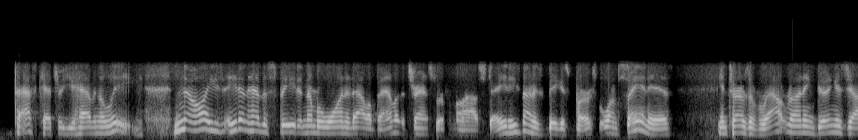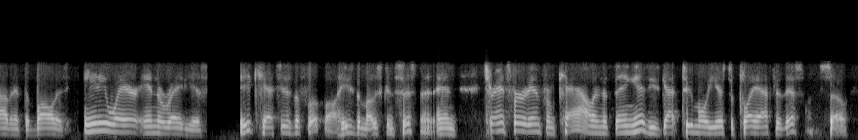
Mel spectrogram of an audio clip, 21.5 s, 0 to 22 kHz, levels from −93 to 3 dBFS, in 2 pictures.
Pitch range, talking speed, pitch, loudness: 130-160 Hz, 225 wpm, 145 Hz, -29 LUFS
